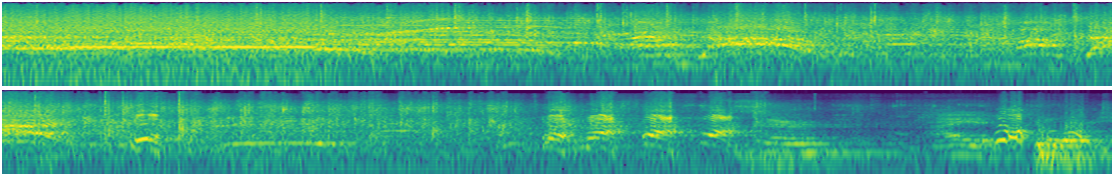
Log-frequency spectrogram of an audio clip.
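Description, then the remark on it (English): A large audience claps and cheers loudly to vote for Batman in a Batman versus Black Panther battle, with whoops and high shouts over dense, steady applause that thins out toward the end into scattered claps. “So, by a round of applause, I need you guys to say who wins this battle.”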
